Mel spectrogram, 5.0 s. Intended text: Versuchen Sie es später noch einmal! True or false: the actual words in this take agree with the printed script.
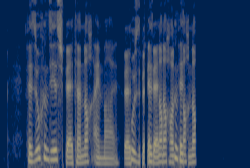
false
